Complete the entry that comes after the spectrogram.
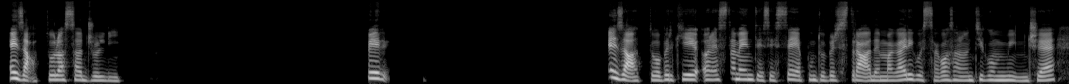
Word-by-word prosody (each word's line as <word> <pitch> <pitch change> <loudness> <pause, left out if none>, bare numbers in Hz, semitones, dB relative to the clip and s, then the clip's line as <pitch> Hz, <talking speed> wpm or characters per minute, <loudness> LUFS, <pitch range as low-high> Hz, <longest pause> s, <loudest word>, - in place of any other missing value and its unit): Esatto, 215 - +5
l'assaggio 205 -3 -1
lì. 175 -3 -6 2.5
Per 280 -1 +5 2.2
Esatto, 200 - +4
perché 220 +1 +1
onestamente 220 0 0
se 190 +2 -6
sei 190 +6 -2
appunto 200 -1 -3
per 200 +2 -5
strada 190 -2 0
e - - -3
magari 195 +5 +1
questa 200 -4 -6
cosa 200 +1 -2
non 190 0 -3
ti 190 +3 -5
convince, 195 -1 0
200 Hz, 105 wpm, -22 LUFS, 185-215 Hz, 2.5 s, Esatto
